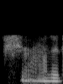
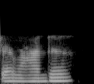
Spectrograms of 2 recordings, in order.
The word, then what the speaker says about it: Sharonda: Sharonda Daniels. – What is it, ma'am? – Sharonda Daniels. – Okay, how do you spell that? – S-H-A-R-O-N-D-A. Daniels, D-A-N-I-E-L-S.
